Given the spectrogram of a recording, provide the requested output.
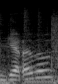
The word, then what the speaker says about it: Gyarados: ¿tienes Sí, este, yo voy a hablar de Magica o Gyarados, ¿sí se pronuncia así? Sí. Sí.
